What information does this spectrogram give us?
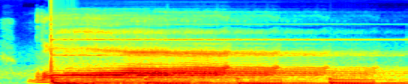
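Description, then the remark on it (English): A deep, monstrous roar of an ice giant, a huge creature at an icy ruin, bursts in and holds for about four seconds: loud, rough and guttural, dipping slightly before surging again near the end. No voices. “And as you move closer to the ruin, you hear a roar.”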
